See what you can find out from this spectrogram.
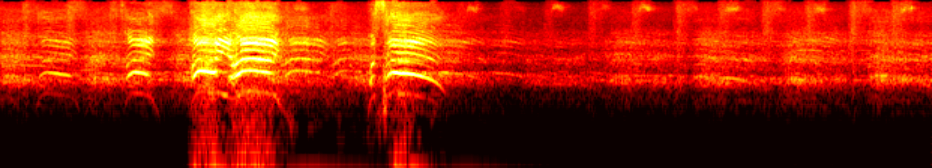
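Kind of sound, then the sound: crowd, crowd shouting loudly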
